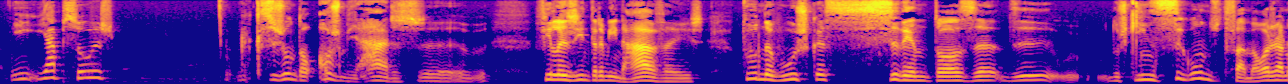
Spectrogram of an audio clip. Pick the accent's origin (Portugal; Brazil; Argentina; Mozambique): Portugal; Eu confesso-vos, como português, né, e eu sou patriota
